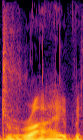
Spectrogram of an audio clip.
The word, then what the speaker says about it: drive: Từ này là "drive," phát âm là âm 'r' . Hãy lái xe, đừng nói "jrive" (lái xe chậm rãi).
